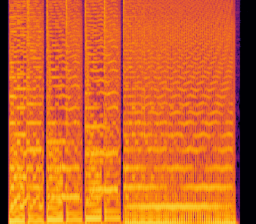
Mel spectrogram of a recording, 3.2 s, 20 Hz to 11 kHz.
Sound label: Level Completed; Black It; commodore 64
